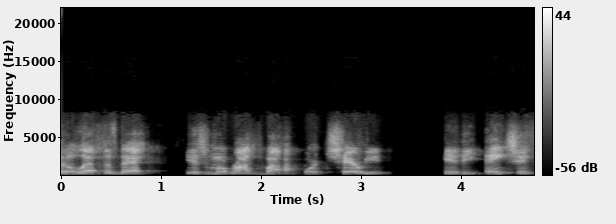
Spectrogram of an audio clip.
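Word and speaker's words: מרכבה: And it is pronounced Marakba in the Hebrew.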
